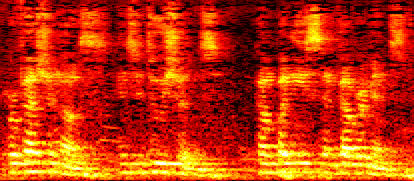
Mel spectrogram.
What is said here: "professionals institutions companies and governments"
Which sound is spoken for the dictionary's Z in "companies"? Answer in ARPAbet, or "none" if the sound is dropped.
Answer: S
